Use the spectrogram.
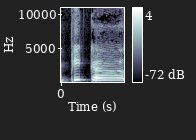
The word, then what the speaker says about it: Pekka: But it turns out there are no rules. It's a made-up name. Yep. It starts with P, and you could say Pika, like Pika, like Pika.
